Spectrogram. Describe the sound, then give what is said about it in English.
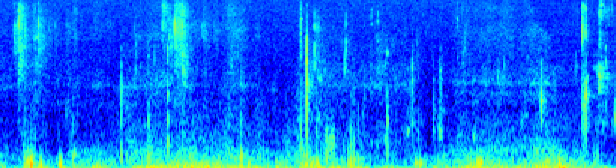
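Wet chewing and biting on a large, sticky toffee-like candy, with irregular smacking and squelching sounds repeating throughout, fairly loud, with no talking. “You just got stuck on it. This is like a toffee.”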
